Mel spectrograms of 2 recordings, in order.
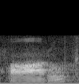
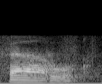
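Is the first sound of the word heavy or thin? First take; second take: heavy; thin. First: The first sound is heavy and thick. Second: The first sound is thin and light. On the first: The speaker calls it wrong. "not faruq" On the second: The speaker calls it right. "Pronounced thin, like faruq"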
